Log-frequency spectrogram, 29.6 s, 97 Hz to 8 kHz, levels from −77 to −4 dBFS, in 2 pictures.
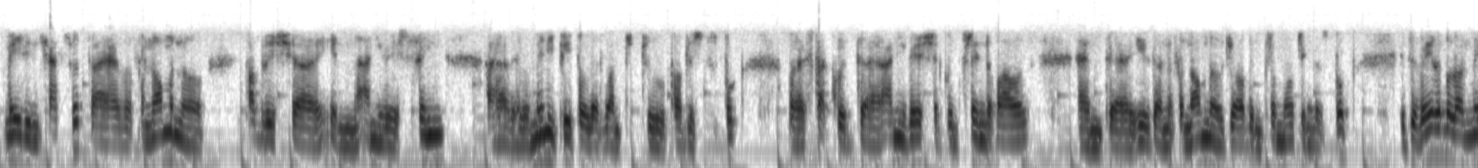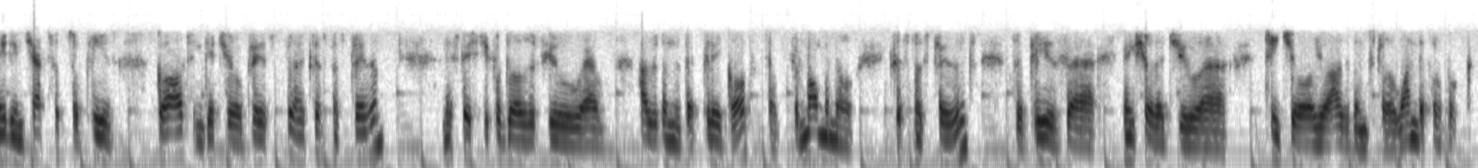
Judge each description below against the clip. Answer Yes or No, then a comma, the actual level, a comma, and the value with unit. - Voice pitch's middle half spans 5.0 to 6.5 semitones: No, average, 3.3 semitones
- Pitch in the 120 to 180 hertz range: No, low, 105 Hz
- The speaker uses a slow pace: No, average, 185 wpm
